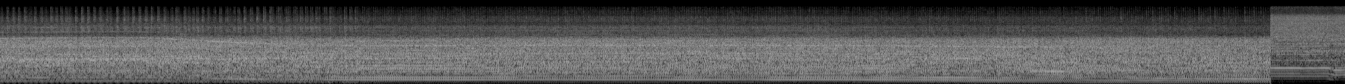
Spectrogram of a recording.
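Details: Free Yamaha Phazer II two-stroke snowmobile, carbs reset to factory settings and bad gas replaced with fresh. Rough, buzzy running that sags and drops in pitch when throttle is applied. It bogs under throttle; the owner later suspects it is running on one cylinder and needs plugs.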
